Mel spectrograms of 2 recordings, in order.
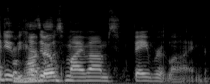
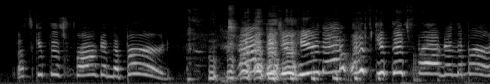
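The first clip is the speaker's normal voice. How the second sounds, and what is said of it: Mom-style accent. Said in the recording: “In a mom accent.”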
